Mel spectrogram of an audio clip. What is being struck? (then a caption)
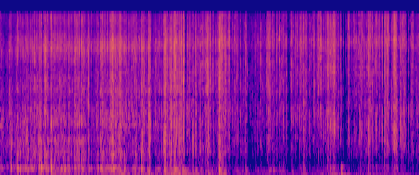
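Foam microphone windscreen. A wooden-handled bristle dry brush is swept back and forth across the top of a grey foam microphone windscreen. It makes a dense, irregular scratchy rustle with a heavy, muffled low-end rumble. The sound is louder in the first half and eases slightly toward the end.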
